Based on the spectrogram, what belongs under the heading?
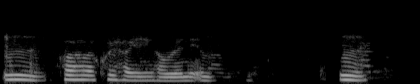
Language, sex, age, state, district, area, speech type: Manipuri, female, 45-60, Manipur, Kangpokpi, rural, conversation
